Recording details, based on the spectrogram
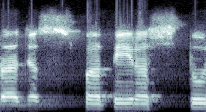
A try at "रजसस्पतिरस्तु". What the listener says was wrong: रजस्पति नहीं करेंगे, रजसस्पति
